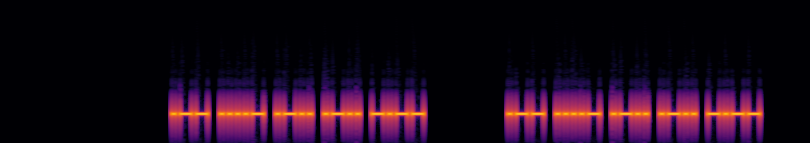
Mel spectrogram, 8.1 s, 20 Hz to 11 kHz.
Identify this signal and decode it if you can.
Morse code, heard as a keyed tone, about 30 wpm, 700 Hz. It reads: W4LLY W4LLY
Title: USA Call Signs - 5 Characters - Repeated 2x - 30wpm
